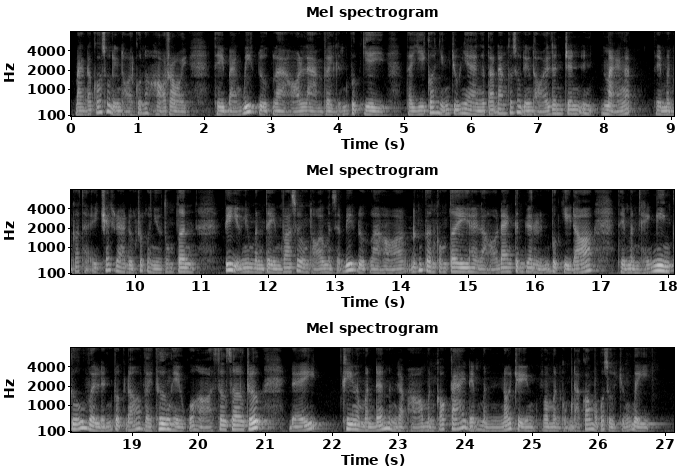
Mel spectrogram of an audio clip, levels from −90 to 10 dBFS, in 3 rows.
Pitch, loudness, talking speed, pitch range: 130 Hz, -29 LUFS, 270 wpm, 120-165 Hz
